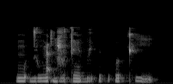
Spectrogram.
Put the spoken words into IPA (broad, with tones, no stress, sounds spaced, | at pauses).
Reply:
m ʊ˦ ʔ d u˦ ŋ ä˦ ʔ d͡ʑ ṵ˦˨ t ɛ˦ b ɪ˦ ʔ | ʔ ʊ˦ ʔ kʰ ḭ˦˨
